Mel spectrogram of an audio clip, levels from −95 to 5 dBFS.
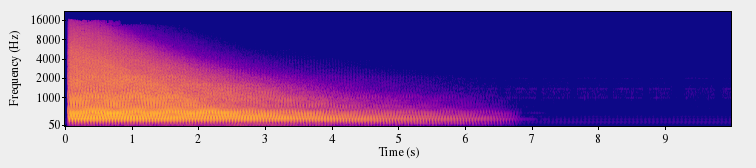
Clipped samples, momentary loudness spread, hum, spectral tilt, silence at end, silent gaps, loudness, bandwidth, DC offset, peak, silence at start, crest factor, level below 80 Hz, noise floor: under 0.1%; 20 LU; 50 Hz at -75 dBFS; -4 dB/octave; 4.7 s; none; -13 LUFS; 16 kHz; under 0.1%; -2 dBFS; 0.05 s; 16 dB; -62 dBFS; -84 dBFS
